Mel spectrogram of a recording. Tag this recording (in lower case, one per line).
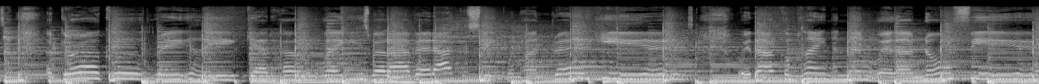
music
